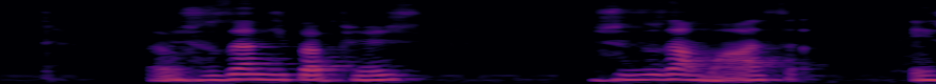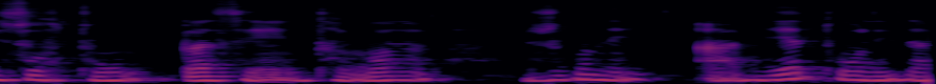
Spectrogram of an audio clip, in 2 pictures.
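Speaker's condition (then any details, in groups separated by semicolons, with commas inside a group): Multiple sclerosis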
